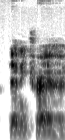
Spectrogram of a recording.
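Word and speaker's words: Danny Trejo: Danny TR TR am I saying it right Danny tro Danny tro yeah tro well he shows up after the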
